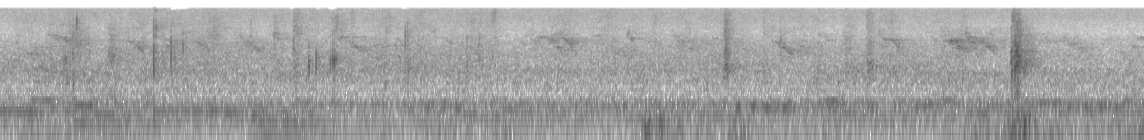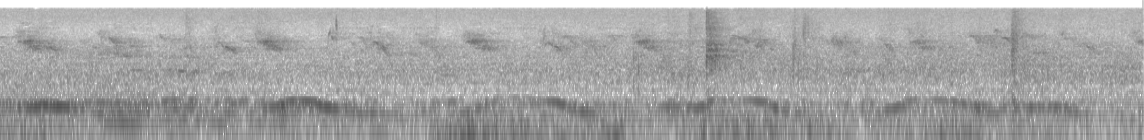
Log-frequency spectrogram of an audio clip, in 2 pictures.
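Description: Birds calling: low cooing calls that rise and fall, repeated over and over, with small higher chirps. One sharp click comes about five seconds in.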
